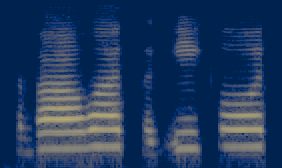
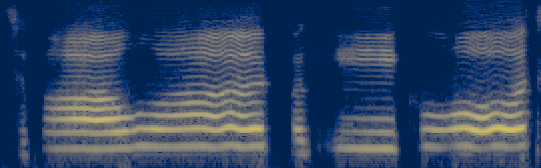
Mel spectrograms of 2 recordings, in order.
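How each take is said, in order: First: The vowels are shallow, with a closed mouth. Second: The vowels are deep, with an open mouth. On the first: The speaker calls it wrong. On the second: The speaker calls it right.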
